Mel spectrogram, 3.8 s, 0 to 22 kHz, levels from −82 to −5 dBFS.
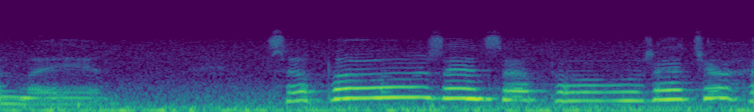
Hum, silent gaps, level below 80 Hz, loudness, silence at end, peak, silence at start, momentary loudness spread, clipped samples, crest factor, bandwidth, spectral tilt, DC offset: none; none; -34 dBFS; -24 LUFS; 0 s; -10 dBFS; 0 s; 16 LU; under 0.1%; 14 dB; 7 kHz; -8.5 dB/octave; under 0.1%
